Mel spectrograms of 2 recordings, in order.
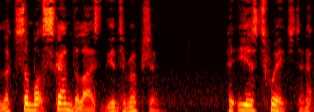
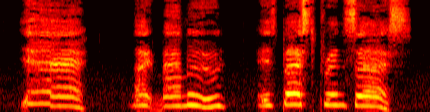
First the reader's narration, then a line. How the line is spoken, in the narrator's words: An inebriated pony half yelled, half hiccuped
